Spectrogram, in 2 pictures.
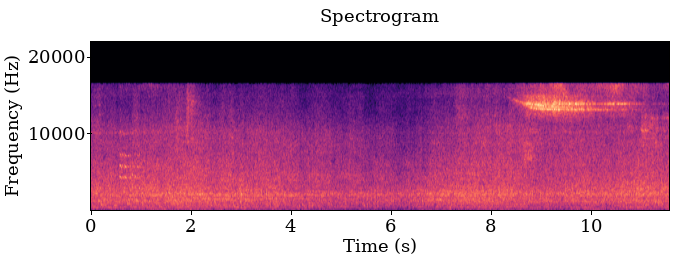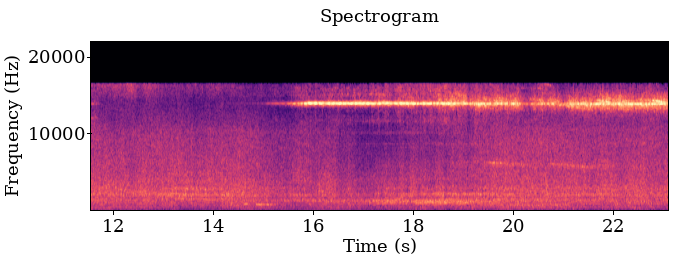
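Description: Electric passenger train running past at speed: a continuous rush of wheel and rail noise.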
